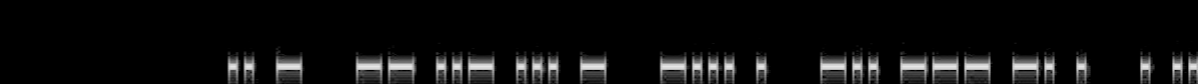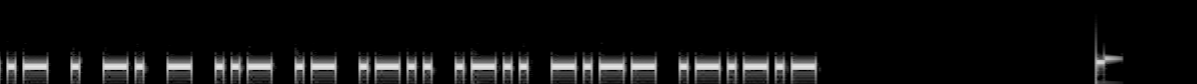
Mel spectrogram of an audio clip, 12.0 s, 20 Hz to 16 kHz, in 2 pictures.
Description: Morse code, heard as a keyed tone, about 30 wpm, 700 Hz. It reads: IT MUST BE DONE EVENTUALLY.
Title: Sentences from Top 1000 Words - Review Part 6 - 30wpm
